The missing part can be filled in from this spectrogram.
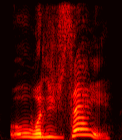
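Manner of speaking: high, breathless, hooked on the gossip; the agent, thrilled by the proposal story; enraptured. Retold or imitated. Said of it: "he goes".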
